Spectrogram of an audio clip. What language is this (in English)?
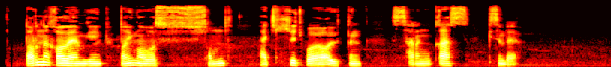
Mongolian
